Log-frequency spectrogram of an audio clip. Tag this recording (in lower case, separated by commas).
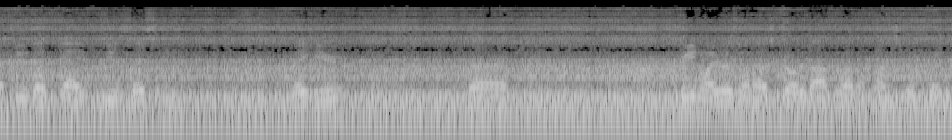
idling, vehicle, engine, car, speech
